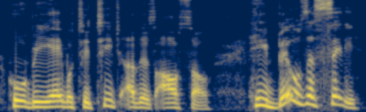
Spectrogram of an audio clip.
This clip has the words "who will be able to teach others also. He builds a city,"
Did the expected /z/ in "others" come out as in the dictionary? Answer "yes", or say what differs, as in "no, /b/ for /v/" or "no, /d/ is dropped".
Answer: yes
